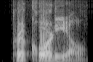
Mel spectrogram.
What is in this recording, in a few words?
"Precordial", American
